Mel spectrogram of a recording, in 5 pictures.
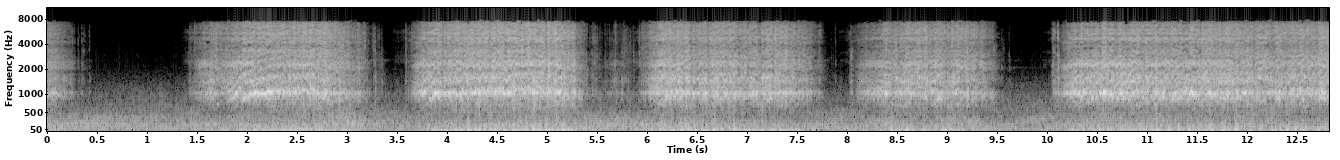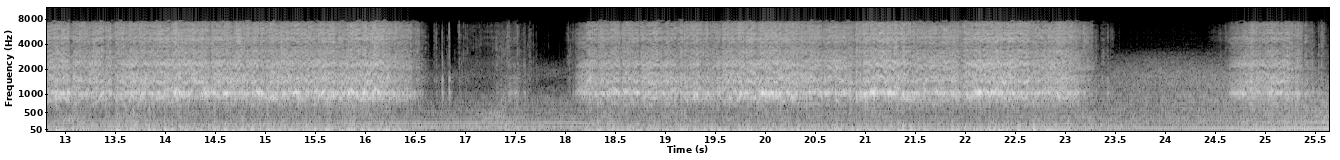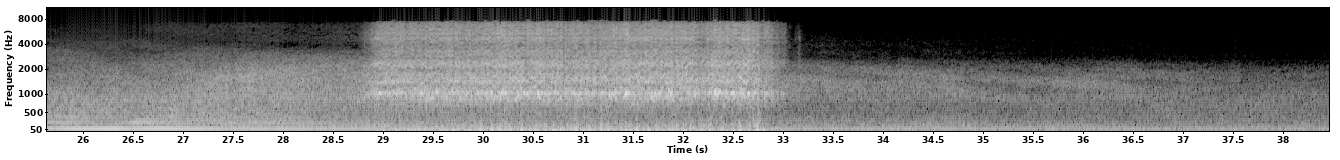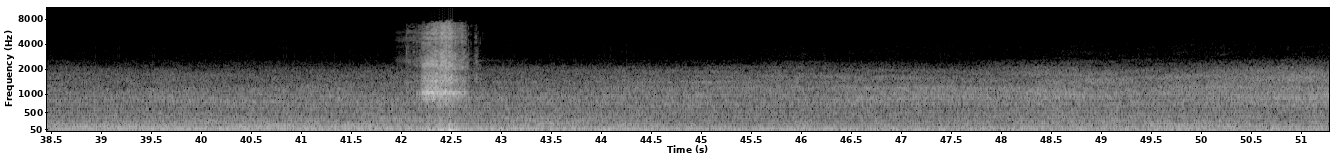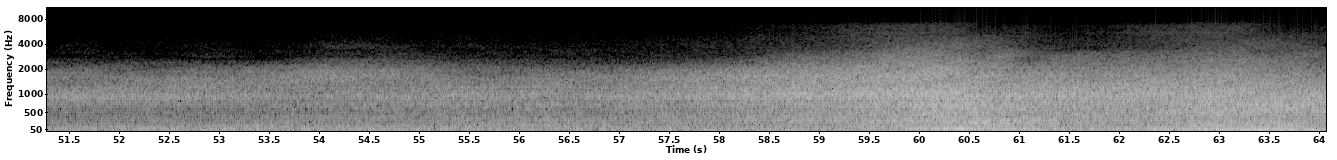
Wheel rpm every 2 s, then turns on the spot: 30, 60, 100, 70, 50, 70, 120, 120, 50, 60, 120, 90, 20, 10, 30, 110, 80, 0, 0, 0, 0, 10, 0, 0, 0, 0, 0, 0, 0, 0, 0, 0.
none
